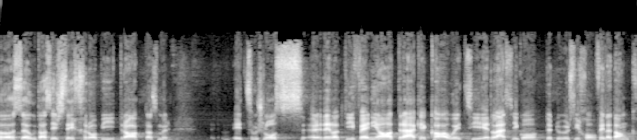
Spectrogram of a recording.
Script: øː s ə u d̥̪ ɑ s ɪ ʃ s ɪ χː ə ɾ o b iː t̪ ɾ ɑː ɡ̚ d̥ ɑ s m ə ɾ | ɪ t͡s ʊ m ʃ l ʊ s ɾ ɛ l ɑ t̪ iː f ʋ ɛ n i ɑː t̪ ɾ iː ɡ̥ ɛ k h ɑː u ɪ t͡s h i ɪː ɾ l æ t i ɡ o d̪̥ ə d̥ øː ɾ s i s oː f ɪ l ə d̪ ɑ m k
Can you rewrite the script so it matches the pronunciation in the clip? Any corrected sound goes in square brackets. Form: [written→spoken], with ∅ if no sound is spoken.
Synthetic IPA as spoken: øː s ə u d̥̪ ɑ s ɪ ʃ s ɪ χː ə ɾ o b iː t̪ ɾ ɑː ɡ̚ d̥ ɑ s m ə ɾ | ɪ t͡s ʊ m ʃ l ʊ s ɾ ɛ l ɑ t̪ iː f ʋ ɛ n i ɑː t̪ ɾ [iː→æː] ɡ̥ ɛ k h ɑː u ɪ t͡s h i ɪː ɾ l æ [t→s] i ɡ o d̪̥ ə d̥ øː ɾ s i [s→χ] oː f ɪ l ə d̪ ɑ [m→ŋ] k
